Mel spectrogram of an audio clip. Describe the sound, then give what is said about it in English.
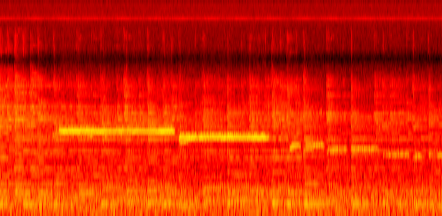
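A melody whistled by a group of people, in long, held notes stepping gradually up and down, carried clearly over a full, steady instrumental backing. “Everybody whistle.”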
